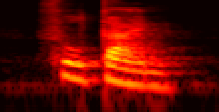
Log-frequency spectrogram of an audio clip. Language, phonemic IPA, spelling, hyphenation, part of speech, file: Dutch, /ˈful.tɑi̯m/, fulltime, full‧time, adjective, Nl-fulltime.ogg
- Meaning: full-time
